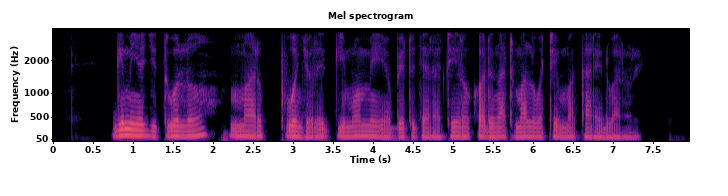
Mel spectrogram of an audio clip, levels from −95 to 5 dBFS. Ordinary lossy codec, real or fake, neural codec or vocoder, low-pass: Opus, 64 kbps; real; none; 3.6 kHz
